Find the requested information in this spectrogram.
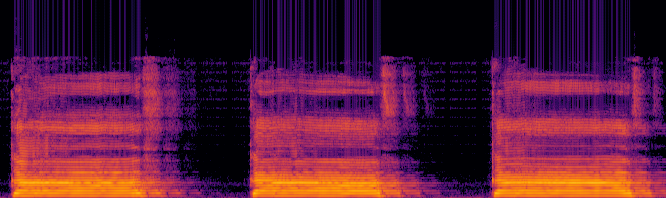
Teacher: کاف، قاف کے مخرج کے قریب ہی منہ کی جانب ذرا نیچے ہٹ کر ادا ہوگا۔ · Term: باریک کاف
